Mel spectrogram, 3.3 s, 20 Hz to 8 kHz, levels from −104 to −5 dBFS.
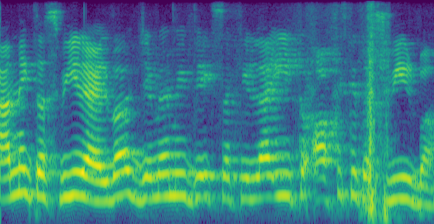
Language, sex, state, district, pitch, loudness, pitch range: Bhojpuri, female, Uttar Pradesh, Ghazipur, 270 Hz, -17 LUFS, 255-285 Hz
